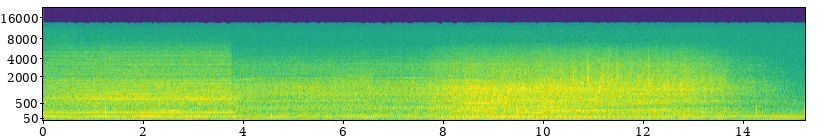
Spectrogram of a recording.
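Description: Diesel engine of a rigid milk tanker lorry pulling away and driving off, swelling about eight seconds in and fading near the end. Before it, a steady mechanical hum stops abruptly about four seconds in.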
